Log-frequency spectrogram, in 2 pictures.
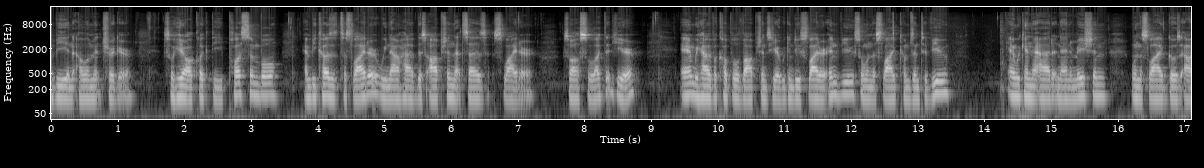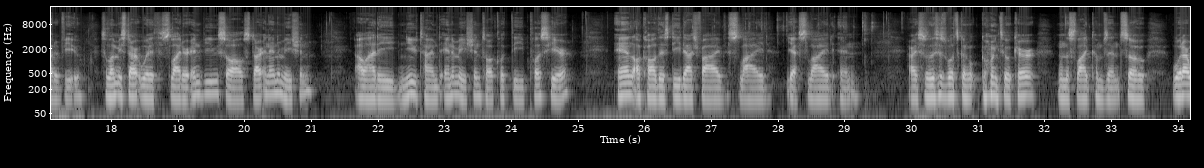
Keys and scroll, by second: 25.9-29.5 typing.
